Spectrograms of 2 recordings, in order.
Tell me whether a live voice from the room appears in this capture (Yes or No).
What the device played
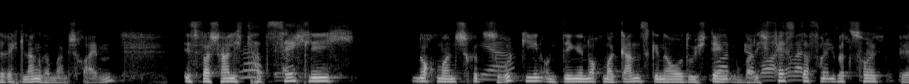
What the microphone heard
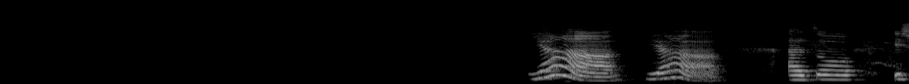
Yes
